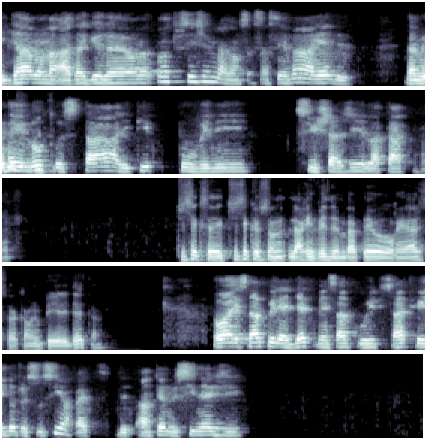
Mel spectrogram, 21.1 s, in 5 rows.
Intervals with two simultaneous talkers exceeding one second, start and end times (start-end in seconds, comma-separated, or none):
none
